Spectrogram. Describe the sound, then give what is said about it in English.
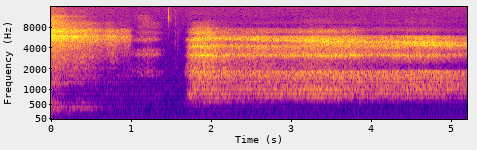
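Slow exhale during a breathwork exercise: an airy breath, a brief pause, then a long, steady, loud hiss of breath that lasts to the end. “Starting to slow the exhale.”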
